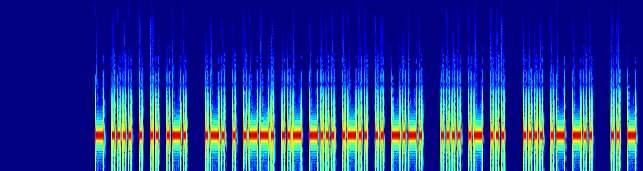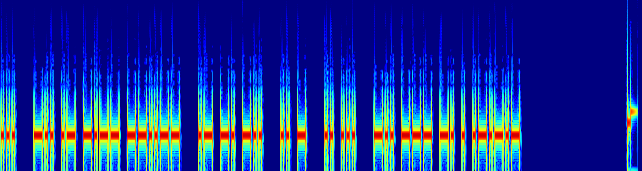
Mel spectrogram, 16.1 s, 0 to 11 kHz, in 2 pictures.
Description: Morse code, heard as a keyed tone, about 34 wpm, 700 Hz. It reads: THEIR REPUBLIC HAS HAD ITS DAY, AND IT IS DONE.
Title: Sentences from Top 1500 Words 35wpm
